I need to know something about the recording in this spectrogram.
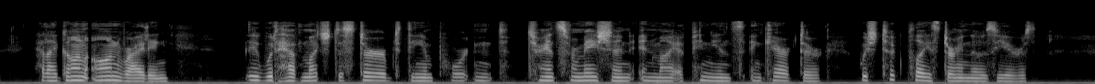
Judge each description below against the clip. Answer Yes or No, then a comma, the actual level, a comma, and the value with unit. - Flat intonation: No, average, 3.0 semitones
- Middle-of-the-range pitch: Yes, medium, 165 Hz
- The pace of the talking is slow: Yes, slow, 130 wpm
